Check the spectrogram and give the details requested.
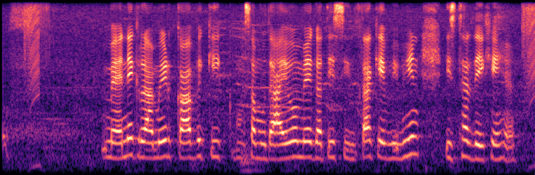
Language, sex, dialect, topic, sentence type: Hindi, female, Kanauji Braj Bhasha, agriculture, statement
